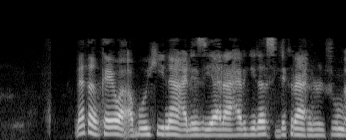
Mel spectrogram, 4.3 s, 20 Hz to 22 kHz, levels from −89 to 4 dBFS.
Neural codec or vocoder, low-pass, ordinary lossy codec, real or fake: codec, 16 kHz, 0.8 kbps, ZipCodec; 7.2 kHz; MP3, 32 kbps; fake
